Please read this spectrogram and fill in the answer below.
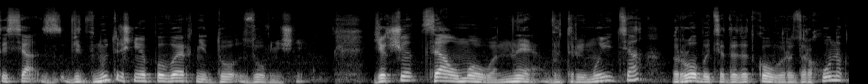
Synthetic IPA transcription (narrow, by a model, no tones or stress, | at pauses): t̪ɪsʲɐ̰zʋʲid̪ʋnut̪ɾʲiʃnʲɔjɔpɔʋɛrxnʲid̪ɔzɔwnʲiʃnʲij | jɐkʃt͡ʃɔt͡sʲaʊmɔʋɐnɛʋɪt̪ɾɪmʊjet͡sʲːɐrɔbɪt͡sʲːɐd̪ɔd̪ɐt̪kɔʋɪjɾɔzrɐxunɔk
